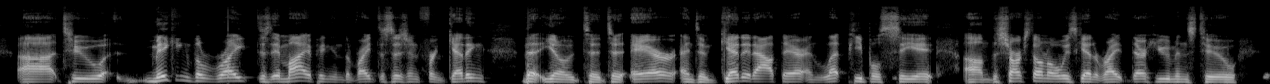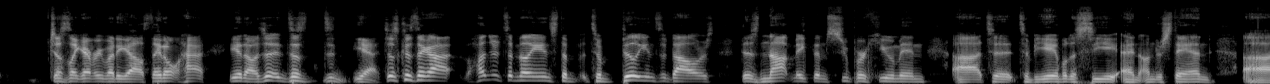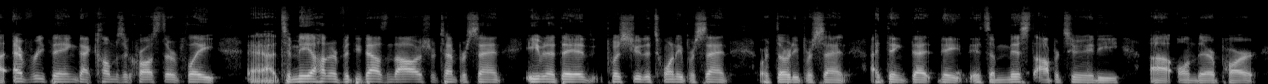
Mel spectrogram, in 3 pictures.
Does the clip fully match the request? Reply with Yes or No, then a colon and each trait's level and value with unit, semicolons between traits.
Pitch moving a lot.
No: average, 3.7 semitones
